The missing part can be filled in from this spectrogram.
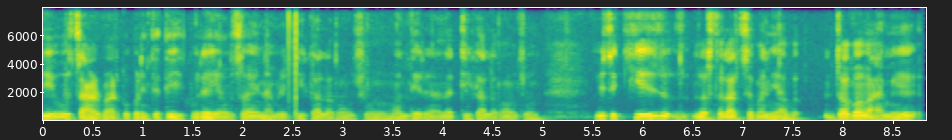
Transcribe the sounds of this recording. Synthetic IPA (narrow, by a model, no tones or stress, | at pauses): t̪eɦot͡sarbaɽkopʌnit̪et̪ejkuɾajaw̃t͡sʰʌɦʌjnʌɦamileʈikalʌɡaw̃t͡sʰũmʌnd̪ʱirɡãd̪aʈikalʌɡaw̃t͡sʰʌw̃ | jot͡sajked͡zʌst̪ʌlaɡt͡sʰʌbʱʌneʌbʌ | d͡zʌbʌ̃ɦami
